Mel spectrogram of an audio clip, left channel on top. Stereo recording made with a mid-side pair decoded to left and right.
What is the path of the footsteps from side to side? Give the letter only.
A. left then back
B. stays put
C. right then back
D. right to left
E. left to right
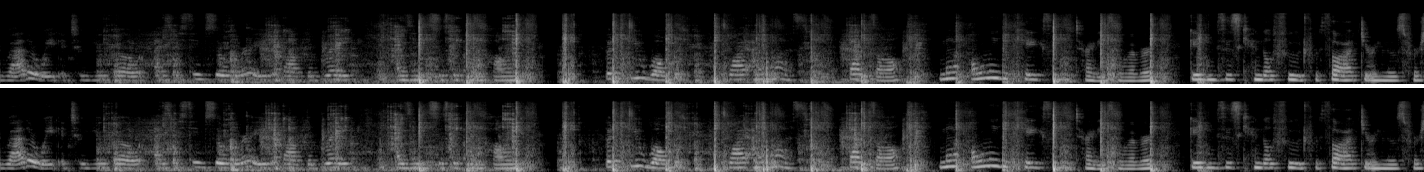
C.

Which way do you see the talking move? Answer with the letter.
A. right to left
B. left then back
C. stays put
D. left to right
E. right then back
A.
